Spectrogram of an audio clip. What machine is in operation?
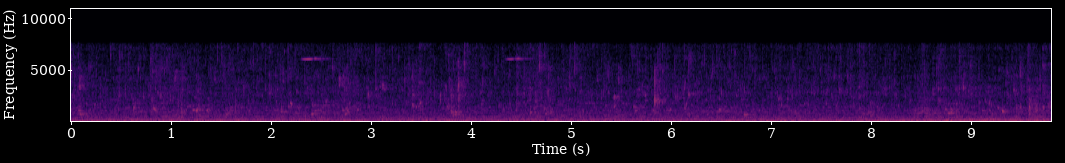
pump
